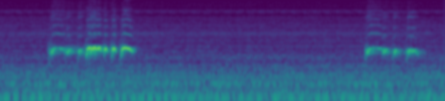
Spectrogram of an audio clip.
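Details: Local zebra dove song used as a lure so other doves sing fast: a loud phrase of quick, stuttering trilled coos, then a long quiet gap and a softer three-note rolling phrase, over a low hum.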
